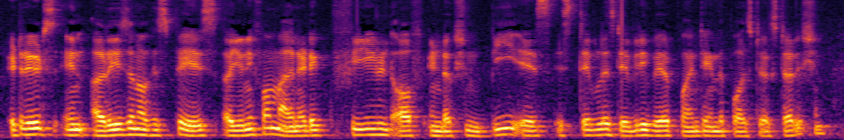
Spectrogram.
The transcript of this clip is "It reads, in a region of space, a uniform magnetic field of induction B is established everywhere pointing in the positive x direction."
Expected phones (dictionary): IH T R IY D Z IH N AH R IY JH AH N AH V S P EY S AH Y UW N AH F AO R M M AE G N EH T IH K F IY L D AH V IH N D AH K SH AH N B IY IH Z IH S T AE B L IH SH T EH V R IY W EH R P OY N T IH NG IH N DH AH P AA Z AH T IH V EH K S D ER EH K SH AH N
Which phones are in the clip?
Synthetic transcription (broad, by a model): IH T R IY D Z IH N AH R IY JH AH N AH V S P EY S AH Y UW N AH F AO R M M AE G N EH T IH K F IY L D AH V IH N D AH K SH AH N B IY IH S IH S T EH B L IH S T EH V R IY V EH R P OY N T IH NG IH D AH P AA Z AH T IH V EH K S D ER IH SH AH N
